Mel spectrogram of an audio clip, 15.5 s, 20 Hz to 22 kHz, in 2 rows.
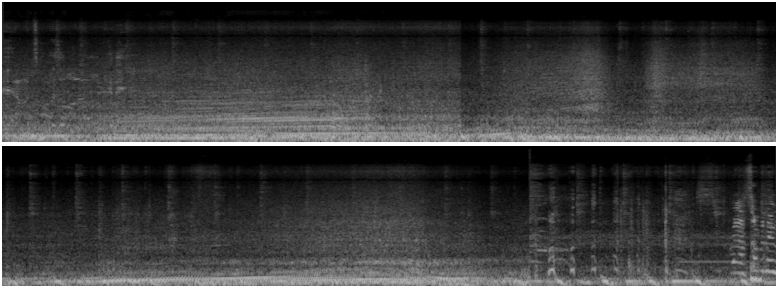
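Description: A Mercedes C63 AMG W204 V8 growls and revs loudly while driving, its exhaust rising and falling in surges, with people talking and laughing over it inside the car.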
